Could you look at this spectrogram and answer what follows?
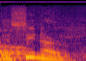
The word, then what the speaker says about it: The Sinner: The Singer. Sí, no sé si lo dije bien, pero... – The Sinner. S-I-N-N-E-R.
